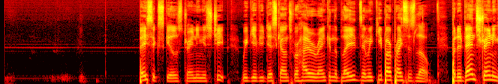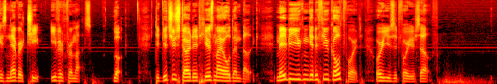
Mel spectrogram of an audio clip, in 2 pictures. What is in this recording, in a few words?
high elf audition, voice acting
